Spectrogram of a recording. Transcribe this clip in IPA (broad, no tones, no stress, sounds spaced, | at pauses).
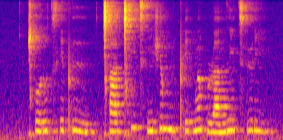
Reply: ǀʰ o ɾ u t͡sʰ e pʼ ɨ | ǀʰ a ǀʰ i t͡sʼ ĩ ʃ ɐ̃ m b i pʼ e b ɐ̃ p ɹ a n z ĩ t͡sʼ ʉ ɾ i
